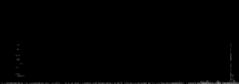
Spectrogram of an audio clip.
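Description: Car horns give a short, bright honk at the start, then another quick blast near the end, heard from inside a car over a steady low rumble of traffic with no one speaking.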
